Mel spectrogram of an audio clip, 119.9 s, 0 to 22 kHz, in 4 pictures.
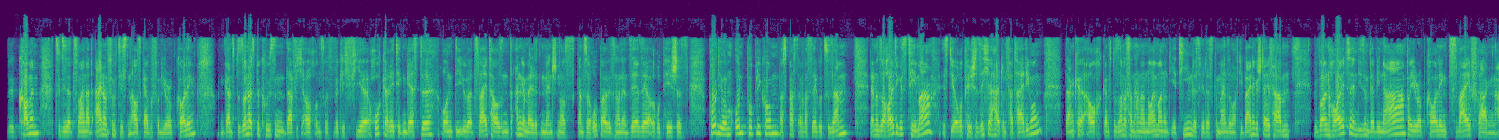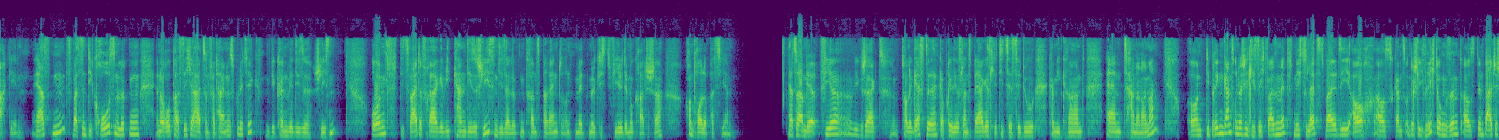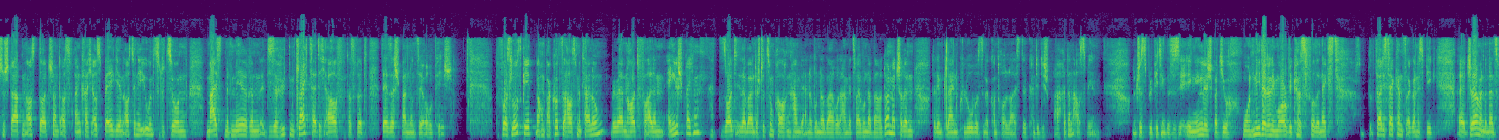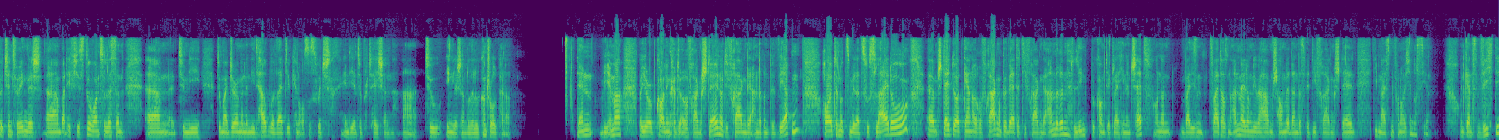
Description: Aufzeichnung der 51. Ausgabe von Europe Calling. Am 28.01.2026 in Zusammenarbeit mit Hannah Neumann MdEP.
